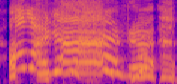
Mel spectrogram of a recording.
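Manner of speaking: very high, slow, overdone wail; hammed-up panic. Shown as a demonstration. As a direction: ham up the terror. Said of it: "that would have been funny".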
